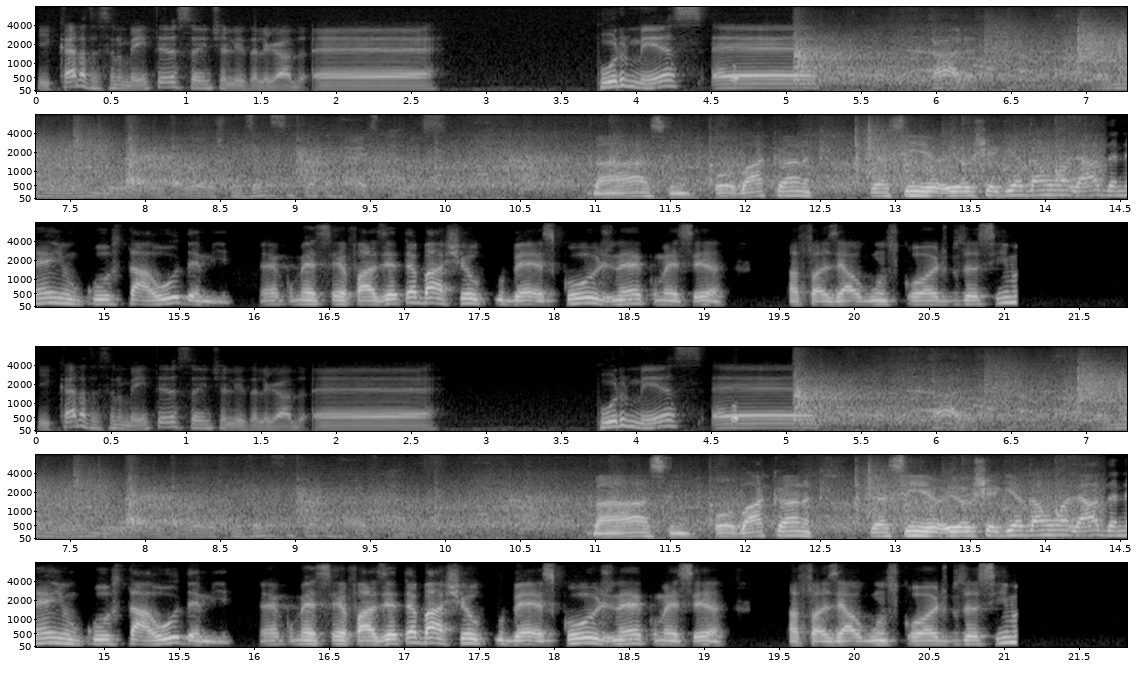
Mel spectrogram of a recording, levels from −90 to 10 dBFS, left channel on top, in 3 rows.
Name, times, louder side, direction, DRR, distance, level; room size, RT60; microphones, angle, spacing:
voice 1, 0.0-2.7 3.7-5.2 6.0-6.3 7.0-10.0, left 2 dB, 50° left, 2.7 m, -29 dB
sound 1, 5.0-14.4, left 1 dB, 5° left, 1.4 m, -30 dB
voice 2, 10.9-12.5 12.8-19.1 19.6-21.1, right 2 dB, 20° right, 0.4 m, -19 dB
head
